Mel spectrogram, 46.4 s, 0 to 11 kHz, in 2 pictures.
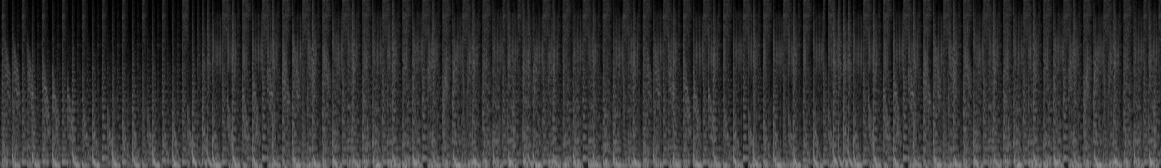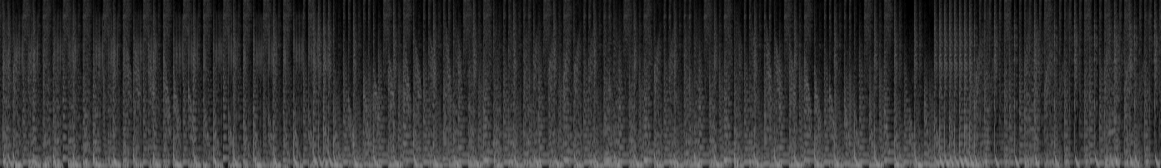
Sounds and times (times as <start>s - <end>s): Theme music: 3.3s - 46.4s.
